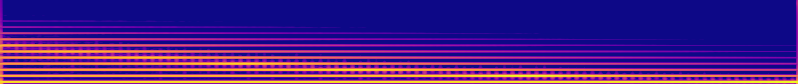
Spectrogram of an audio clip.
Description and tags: Multisamples created with Subsynth.
multisample, square, synth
